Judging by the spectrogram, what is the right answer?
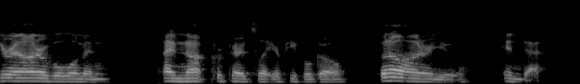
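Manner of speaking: dry, unnatural rasping voice like rubbing bones. Storyteller voices a figure answering a woman, voice like bones rubbing together. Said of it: "his voice sounds like like bones being rubbed together".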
